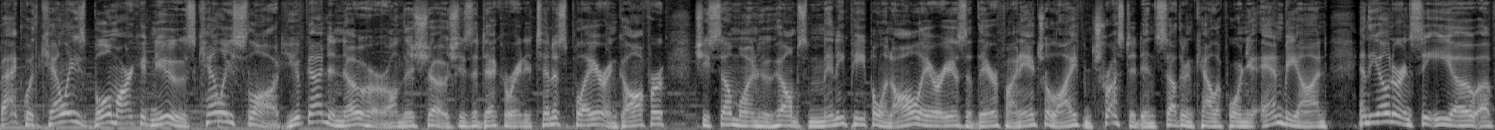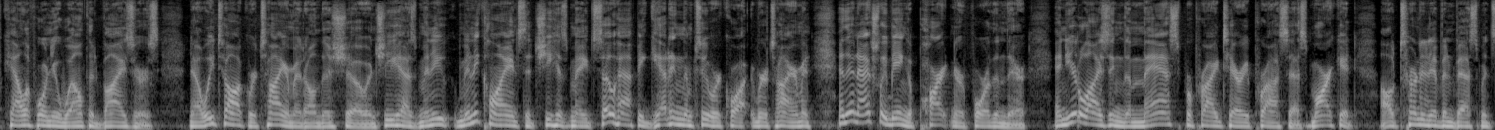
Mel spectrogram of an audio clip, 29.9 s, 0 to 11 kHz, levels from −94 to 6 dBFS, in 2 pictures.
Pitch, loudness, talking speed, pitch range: 120 Hz, -27 LUFS, 190 wpm, 105-145 Hz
